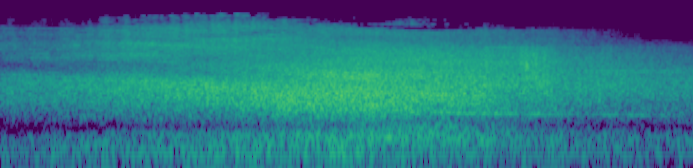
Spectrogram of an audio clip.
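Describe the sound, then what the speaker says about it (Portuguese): An airplane arriving on the island of Madeira passes by, its steady engine roar swelling gradually to a peak near the middle, then easing and fading away. "Agora vêm de avião."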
